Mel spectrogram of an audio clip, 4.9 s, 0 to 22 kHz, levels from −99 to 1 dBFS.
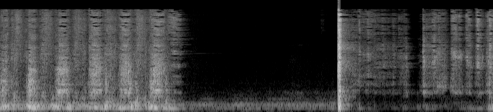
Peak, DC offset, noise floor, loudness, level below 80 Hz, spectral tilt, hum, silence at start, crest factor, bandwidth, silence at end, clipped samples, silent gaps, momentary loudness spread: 0 dBFS; under 0.1%; -60 dBFS; -25 LUFS; -58 dBFS; -2 dB/octave; none; 0 s; 30 dB; 16.5 kHz; 0 s; under 0.1%; none; 24 LU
